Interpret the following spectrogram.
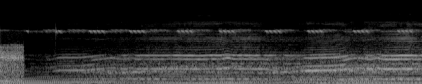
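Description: Crickets chirping steadily, about two chirps a second, over a soft background drone of held, slowly gliding tones.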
